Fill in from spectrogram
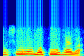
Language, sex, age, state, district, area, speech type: Manipuri, female, 30-45, Manipur, Kangpokpi, urban, conversation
